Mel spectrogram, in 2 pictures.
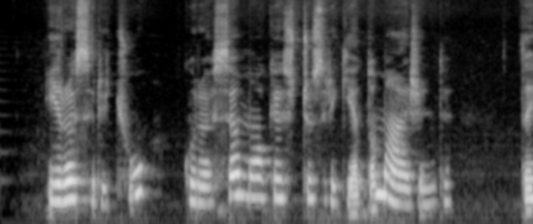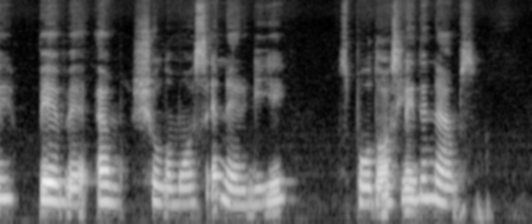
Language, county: Lithuanian, Kaunas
